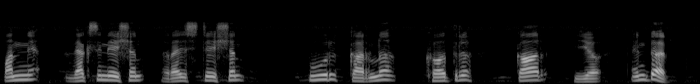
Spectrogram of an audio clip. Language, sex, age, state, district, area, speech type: Kashmiri, male, 30-45, Jammu and Kashmir, Ganderbal, rural, read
